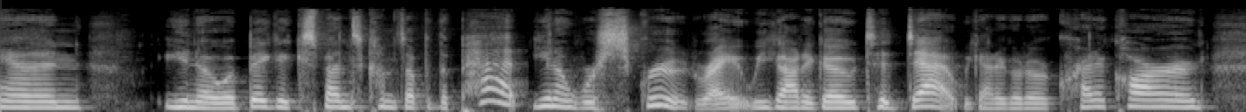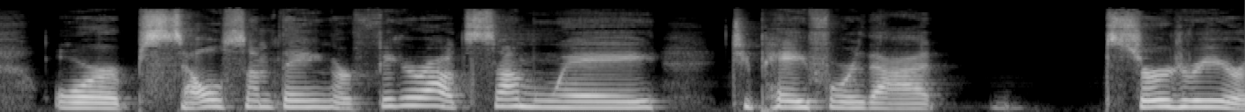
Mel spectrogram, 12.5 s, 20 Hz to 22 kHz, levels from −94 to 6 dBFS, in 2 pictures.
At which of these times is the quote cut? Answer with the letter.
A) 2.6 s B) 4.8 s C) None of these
A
